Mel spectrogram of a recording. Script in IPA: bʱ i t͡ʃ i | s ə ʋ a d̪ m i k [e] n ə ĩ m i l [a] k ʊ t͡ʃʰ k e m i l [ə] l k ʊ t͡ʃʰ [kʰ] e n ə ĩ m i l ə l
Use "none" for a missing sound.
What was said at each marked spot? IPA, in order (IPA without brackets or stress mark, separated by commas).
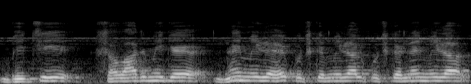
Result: e, e, ə, k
